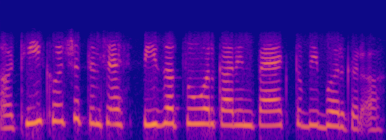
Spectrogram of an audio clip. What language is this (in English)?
Kashmiri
